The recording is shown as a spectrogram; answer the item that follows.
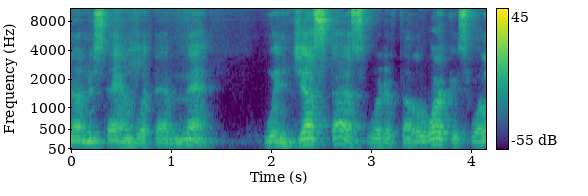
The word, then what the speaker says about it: Justus: So you'll get the understanding of what Jesus is and how to actually phonetically say it. Jesus meaning just us.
